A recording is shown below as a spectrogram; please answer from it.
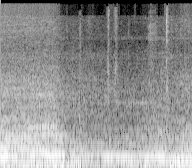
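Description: A car on a cheap drift build pulls hard, its engine loud and close as the revs climb, dip briefly, then rise again.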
